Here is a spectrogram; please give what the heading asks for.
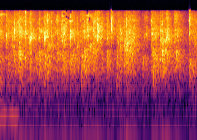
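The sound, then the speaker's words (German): Clapping during a studio show, a dense, steady crackle of hand claps that stays at an even level for a couple of seconds, with no clear talking over it. “Ja, gibt nichts Beschisseneres in so einer Show, einer nur immer so einer nur klatscht.”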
